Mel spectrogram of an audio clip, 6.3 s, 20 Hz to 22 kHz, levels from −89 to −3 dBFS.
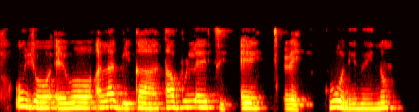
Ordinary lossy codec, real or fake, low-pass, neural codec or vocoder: none; fake; none; codec, 16 kHz, 8 kbps, FunCodec, trained on Chinese and English, 25 frames a second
